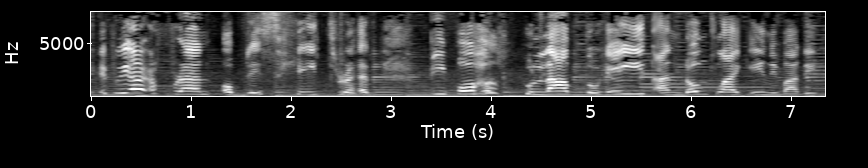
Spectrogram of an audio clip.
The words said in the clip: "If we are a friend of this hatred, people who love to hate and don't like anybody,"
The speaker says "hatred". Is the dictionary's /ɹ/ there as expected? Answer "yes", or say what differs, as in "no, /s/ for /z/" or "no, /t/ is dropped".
yes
